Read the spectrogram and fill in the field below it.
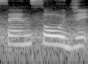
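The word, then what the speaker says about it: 浅草寺: Ini kalau enggak ada kanji paling belakangnya disebutnya dibacanya tuh Asakusa. Tapi kalau ada kanji paling belakangnya disebutnya sensoji. Jadi itulah susahnya bahasa Jepang.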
